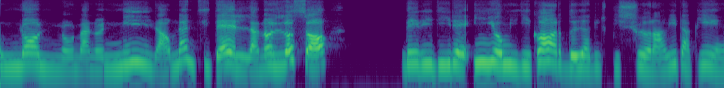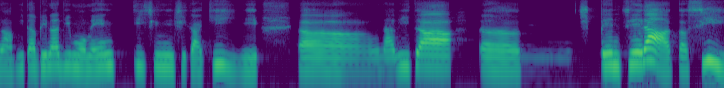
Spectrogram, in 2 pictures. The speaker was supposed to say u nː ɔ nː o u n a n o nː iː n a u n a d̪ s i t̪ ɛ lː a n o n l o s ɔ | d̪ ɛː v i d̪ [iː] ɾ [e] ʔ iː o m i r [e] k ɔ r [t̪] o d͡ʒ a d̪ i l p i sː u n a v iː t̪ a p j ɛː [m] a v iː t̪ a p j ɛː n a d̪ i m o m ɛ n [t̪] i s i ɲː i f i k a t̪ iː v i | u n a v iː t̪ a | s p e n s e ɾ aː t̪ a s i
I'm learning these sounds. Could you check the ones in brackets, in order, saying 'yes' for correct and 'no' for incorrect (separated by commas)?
yes, yes, no, no, no, yes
